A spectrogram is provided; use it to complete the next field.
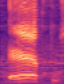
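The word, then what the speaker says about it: ἔθος: a primeira palavra grega se chama Ethos com e curto isso mesmo que pode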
